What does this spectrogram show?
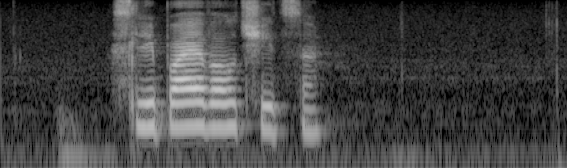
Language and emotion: Russian, neutral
